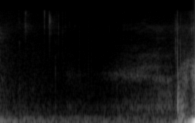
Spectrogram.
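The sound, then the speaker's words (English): A single sudden sneeze bursts out at the very end, loud and breathy after a stretch of near silence. “bless you.”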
